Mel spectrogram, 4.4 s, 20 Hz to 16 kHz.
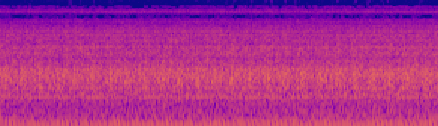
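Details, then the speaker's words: Caterpillar 3208 turbo diesel fire truck, sitting almost a year, fires right up: low steady chug at idle, even beat, no misses or rattles; healthy normal idle. "Fire right up though, it's been sitting for almost a year."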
